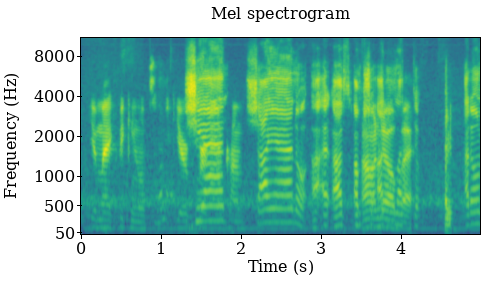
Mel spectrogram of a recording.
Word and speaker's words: Xian: Aric, you might picking up your Cheyenne, or I don't like to mispronounce his name. How do you say his name? Xian. I'll just say it in Jamaican. Xian, right?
